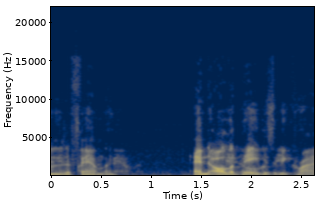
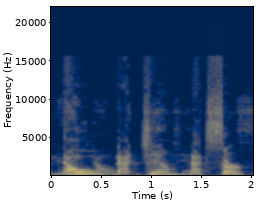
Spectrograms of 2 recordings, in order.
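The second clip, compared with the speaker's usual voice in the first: higher-pitched retort in a quote; retold firm correction; 6 semitones higher, much slower than usual. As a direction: act out Jim setting them straight.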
